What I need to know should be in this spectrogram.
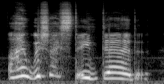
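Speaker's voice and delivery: high, loud, slow choking sob; choked out. Acted. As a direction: squeeze it out through sobs. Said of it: "I choked out".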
